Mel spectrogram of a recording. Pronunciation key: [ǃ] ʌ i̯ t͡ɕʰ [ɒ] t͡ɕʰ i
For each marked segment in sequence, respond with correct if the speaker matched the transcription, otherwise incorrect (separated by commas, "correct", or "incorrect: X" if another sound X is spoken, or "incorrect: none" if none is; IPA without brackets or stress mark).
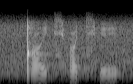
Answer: correct, incorrect: ʌ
